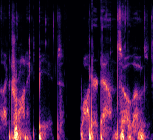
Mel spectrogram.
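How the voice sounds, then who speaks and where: Someone whispers at a fairly slow pace. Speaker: ASMR content creator. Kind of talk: ASMR narration of a movie script read in first person. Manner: whispered, soft, narrating.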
